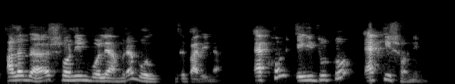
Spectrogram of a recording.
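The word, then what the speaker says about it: পাণিনি: এইযে পারিনি এইটা যখন আমরা সংস্কৃতে উচ্চারণ করি তখন এই যে মূর্ধন্য এর উচ্চারণটা আমরা দেখলাম অনেকটা ওই র এর কাছাকাছি আসছে। পারিনি বলছি আমরা। পানিনি বলছি না।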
